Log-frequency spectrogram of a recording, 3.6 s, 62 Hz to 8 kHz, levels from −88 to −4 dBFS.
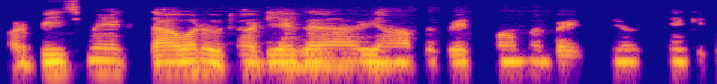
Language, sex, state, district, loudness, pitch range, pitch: Hindi, male, Bihar, Saharsa, -18 LUFS, 110-120 Hz, 115 Hz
